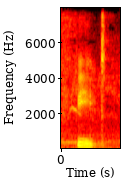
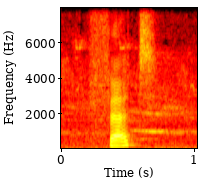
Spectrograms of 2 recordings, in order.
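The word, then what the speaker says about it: fête: F-E-T-E with the little caret over the first E. I've seen it in books before. I've just always pronounced it feet. It's probably something weird in French. Fete? Okay. Fete.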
